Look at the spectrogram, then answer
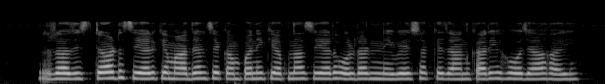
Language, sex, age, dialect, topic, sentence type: Magahi, female, 18-24, Central/Standard, banking, statement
